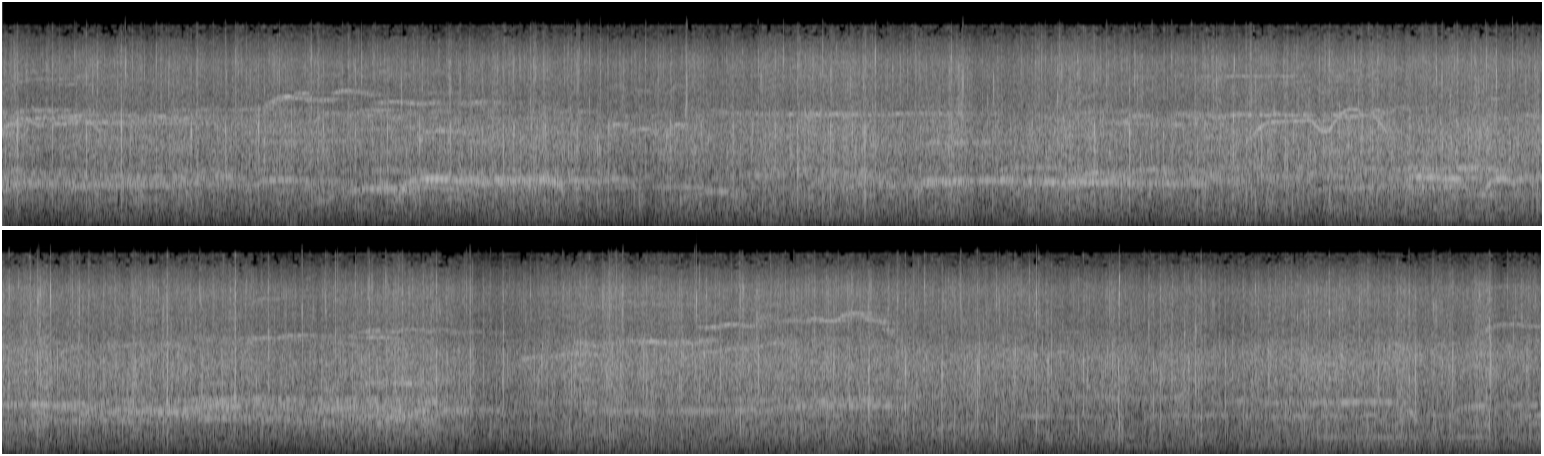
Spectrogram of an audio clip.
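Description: Concert hall audience applauding: dense, steady clapping throughout, with voices cheering and calling out above it.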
